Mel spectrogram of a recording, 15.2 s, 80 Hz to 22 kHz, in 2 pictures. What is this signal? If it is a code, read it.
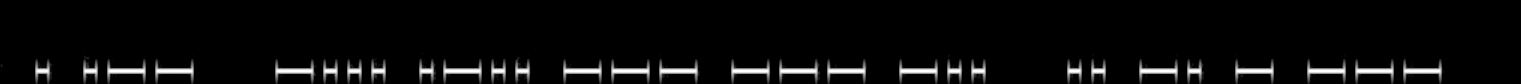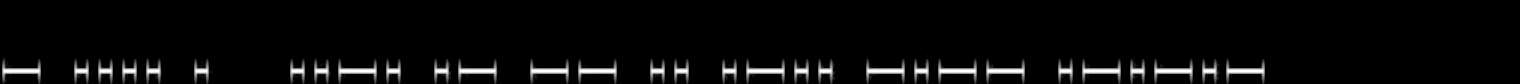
Morse code, heard as a keyed tone, about 21 wpm, 700 Hz. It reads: EW BLOOD INTO THE FAMILY.
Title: Sentences from Top 1600 Words 20wpm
